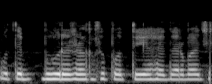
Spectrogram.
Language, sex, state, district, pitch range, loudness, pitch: Chhattisgarhi, female, Chhattisgarh, Raigarh, 230-245 Hz, -15 LUFS, 235 Hz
